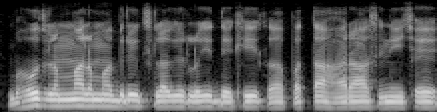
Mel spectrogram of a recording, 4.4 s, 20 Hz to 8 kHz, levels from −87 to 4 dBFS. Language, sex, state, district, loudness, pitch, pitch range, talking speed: Hindi, male, Bihar, Bhagalpur, -16 LUFS, 110 Hz, 105-120 Hz, 150 wpm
